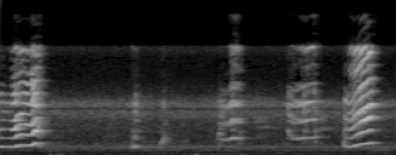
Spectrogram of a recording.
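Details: Hungry wild butcherbird chick in Australia begging as parents feed it: a few short rising harmonic squeals separated by pauses, with faint low rustling between calls.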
